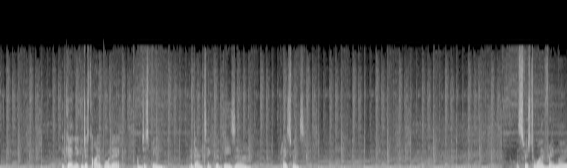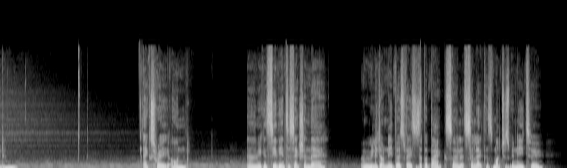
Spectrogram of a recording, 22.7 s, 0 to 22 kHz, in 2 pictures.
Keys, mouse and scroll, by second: 1.1 scroll up 1, 2.1 scroll down 1, 2.7 middle click, 3.5 z, 3.9 click, 4.4 middle click, 7.5 KP_3, 9.9 click, 10.8 scroll up 1, 12.3 click, 12.9 click, 14.5 click, 17.6 Tab, 19.3 click, 20.5 click.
